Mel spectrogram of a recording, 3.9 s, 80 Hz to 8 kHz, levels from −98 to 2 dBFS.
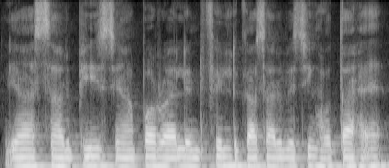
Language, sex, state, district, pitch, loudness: Hindi, male, Jharkhand, Ranchi, 110 Hz, -13 LUFS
